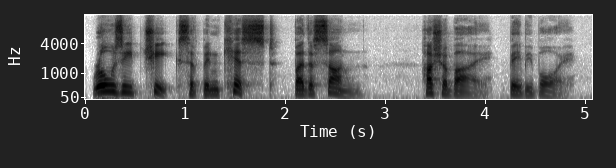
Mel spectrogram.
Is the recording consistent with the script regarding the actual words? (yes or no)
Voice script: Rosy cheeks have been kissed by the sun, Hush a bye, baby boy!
yes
